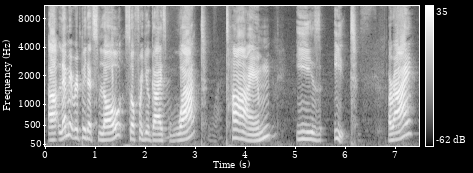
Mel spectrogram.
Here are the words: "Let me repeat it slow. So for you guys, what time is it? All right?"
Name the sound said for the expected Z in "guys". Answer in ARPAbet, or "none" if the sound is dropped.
Z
